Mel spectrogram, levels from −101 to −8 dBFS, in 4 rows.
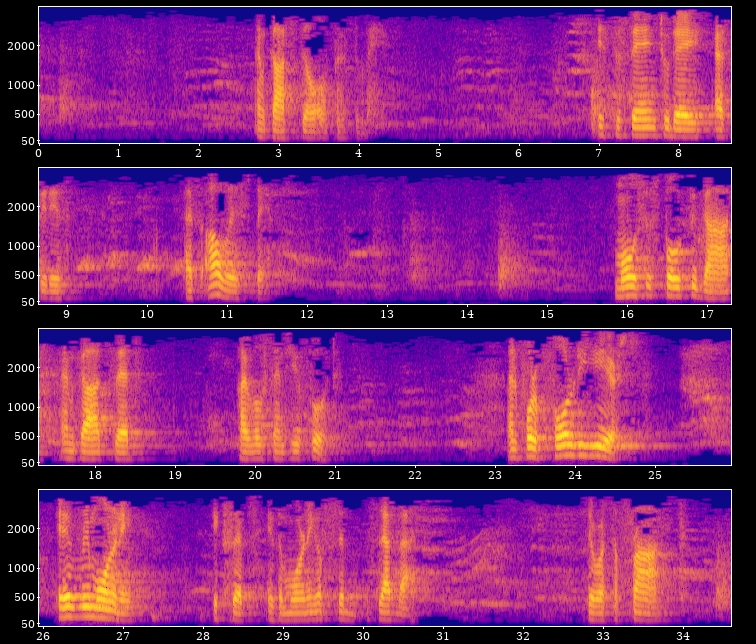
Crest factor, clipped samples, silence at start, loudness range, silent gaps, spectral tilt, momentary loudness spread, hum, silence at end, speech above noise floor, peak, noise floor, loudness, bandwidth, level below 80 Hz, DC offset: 22 dB; under 0.1%; 0.25 s; 9 LU; none; -9 dB/octave; 25 LU; none; 0 s; 39 dB; -2 dBFS; -60 dBFS; -22 LUFS; 3.9 kHz; -84 dBFS; under 0.1%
